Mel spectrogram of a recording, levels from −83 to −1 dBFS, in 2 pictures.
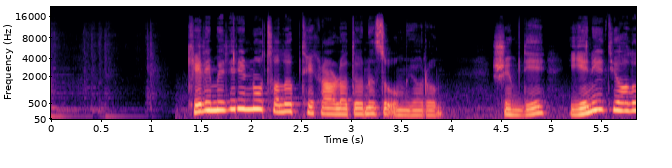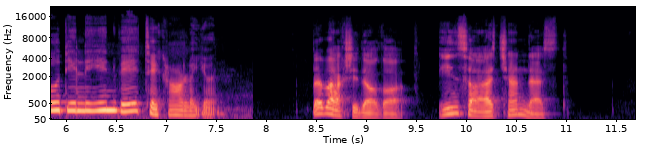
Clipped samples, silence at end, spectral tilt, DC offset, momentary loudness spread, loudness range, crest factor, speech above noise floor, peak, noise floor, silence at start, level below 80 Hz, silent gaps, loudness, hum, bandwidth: under 0.1%; 0.8 s; -6 dB/octave; under 0.1%; 15 LU; 6 LU; 16 dB; 54 dB; -4 dBFS; -72 dBFS; 0 s; -58 dBFS; none; -19 LUFS; none; 15.5 kHz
